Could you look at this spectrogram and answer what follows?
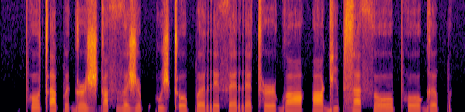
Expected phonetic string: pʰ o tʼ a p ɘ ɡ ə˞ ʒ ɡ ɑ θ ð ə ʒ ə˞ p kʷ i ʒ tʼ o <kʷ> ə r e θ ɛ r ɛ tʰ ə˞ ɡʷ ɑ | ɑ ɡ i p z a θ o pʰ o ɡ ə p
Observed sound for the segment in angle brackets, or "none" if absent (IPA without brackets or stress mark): p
